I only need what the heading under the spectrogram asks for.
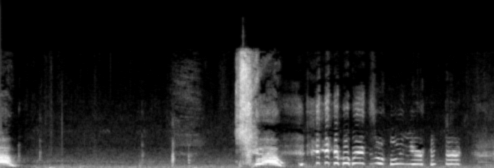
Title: Will he stop sneezing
